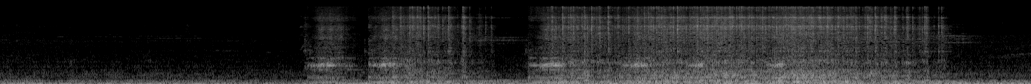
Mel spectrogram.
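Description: Household sewing machine stitching a fabric seam in two runs: a short burst about three seconds in, then after a brief stop a longer steady run through most of the second half that stops shortly before the end.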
